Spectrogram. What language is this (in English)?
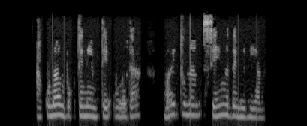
Mari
